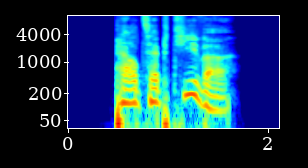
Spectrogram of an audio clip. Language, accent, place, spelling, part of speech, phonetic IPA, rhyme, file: German, Germany, Berlin, perzeptiver, adjective, [pɛʁt͡sɛpˈtiːvɐ], -iːvɐ, De-perzeptiver.ogg
- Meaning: inflection of perzeptiv: 1. strong/mixed nominative masculine singular 2. strong genitive/dative feminine singular 3. strong genitive plural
